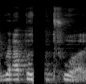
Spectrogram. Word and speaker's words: rapporteur: Okay, rapporteur.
